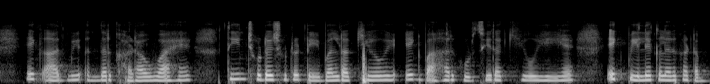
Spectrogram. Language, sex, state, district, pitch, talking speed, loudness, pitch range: Hindi, female, Bihar, Jahanabad, 195 Hz, 200 wpm, -20 LUFS, 185-210 Hz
